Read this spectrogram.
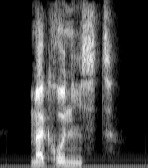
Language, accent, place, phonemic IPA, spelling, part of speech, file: French, France, Lyon, /ma.kʁɔ.nist/, macroniste, adjective / noun, LL-Q150 (fra)-macroniste.wav
- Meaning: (adjective) Macronist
